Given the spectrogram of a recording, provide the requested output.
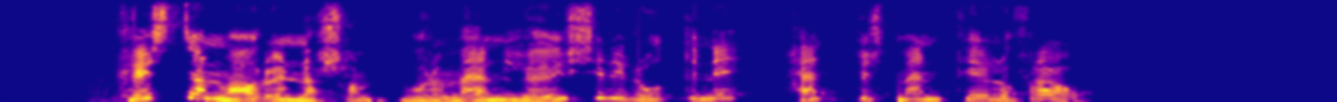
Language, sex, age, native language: Icelandic, female, 30-39, Icelandic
